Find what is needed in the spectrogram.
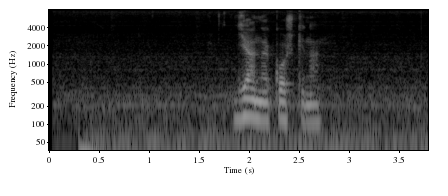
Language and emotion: Russian, neutral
